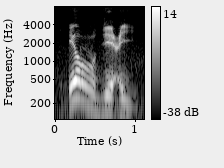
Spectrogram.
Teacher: huruf ra bersukun meskipun huruf sebelumnya berharakat kasrah, namun ia dibaca tafkhim karena huruf yang berkasrah tersebut adalah hamzah wasl. Maka kata irji'i dibaca tafkhim, bukan dibaca tarqiq.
